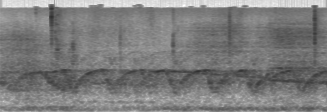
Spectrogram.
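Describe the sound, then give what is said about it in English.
An emergency vehicle siren outside, a fairly faint wailing tone that rises and falls in quick repeated cycles over a low steady rumble. “Maybe let's wait till the siren is...”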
